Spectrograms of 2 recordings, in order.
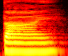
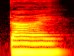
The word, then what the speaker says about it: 呆: Here's first tone, die, die, and it can also be pronounced I.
